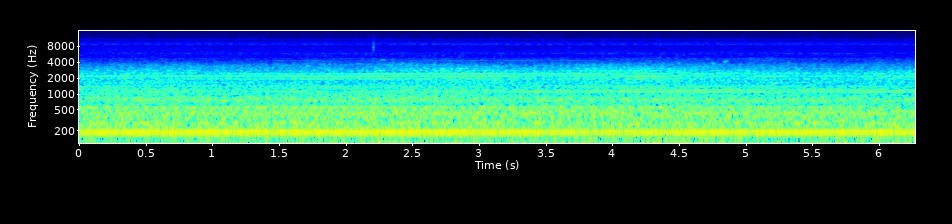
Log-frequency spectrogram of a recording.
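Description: Steady low mechanical hum: a machine or motor running at a constant pitch under a faint even hiss, with no change.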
